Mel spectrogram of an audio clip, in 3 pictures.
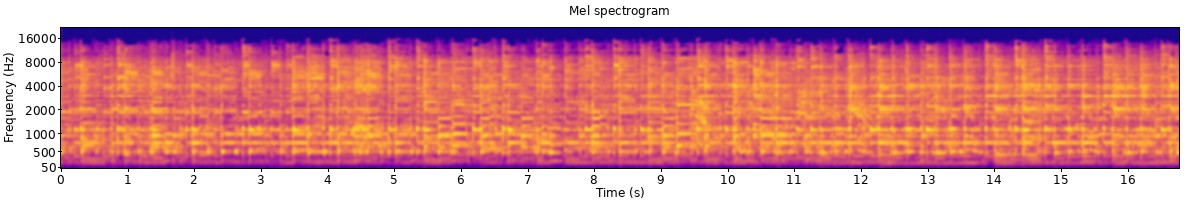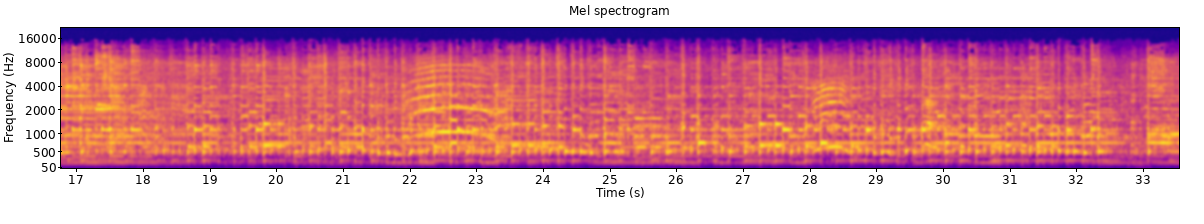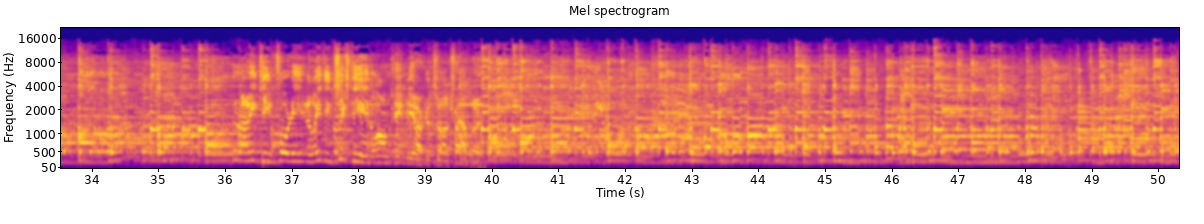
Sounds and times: Banjo: 0.0s - 50.3s
Country: 0.0s - 50.3s.

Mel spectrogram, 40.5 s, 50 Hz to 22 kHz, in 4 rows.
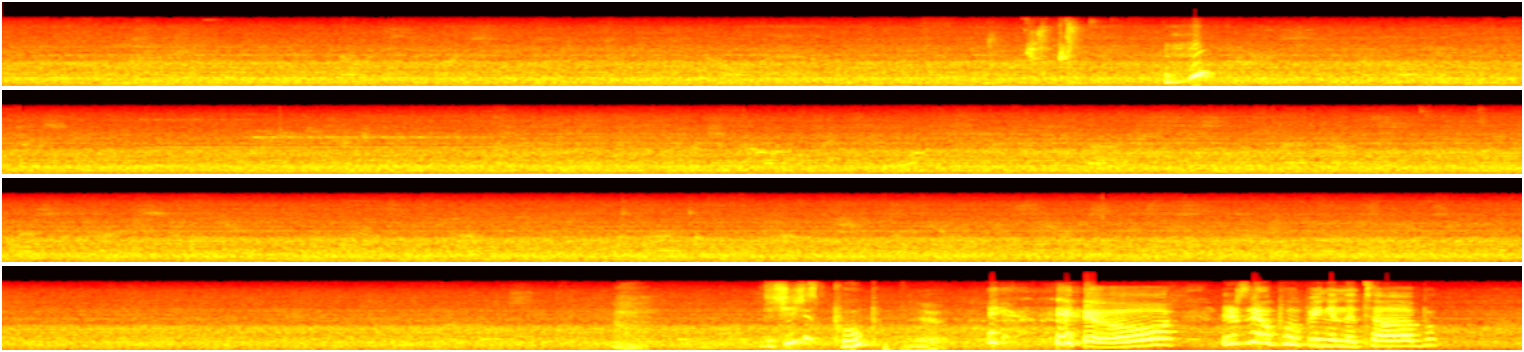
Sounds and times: Speech: 0.8s - 5.6s, 8.2s - 10.8s, 14.1s - 30.1s, 37.5s - 40.0s.

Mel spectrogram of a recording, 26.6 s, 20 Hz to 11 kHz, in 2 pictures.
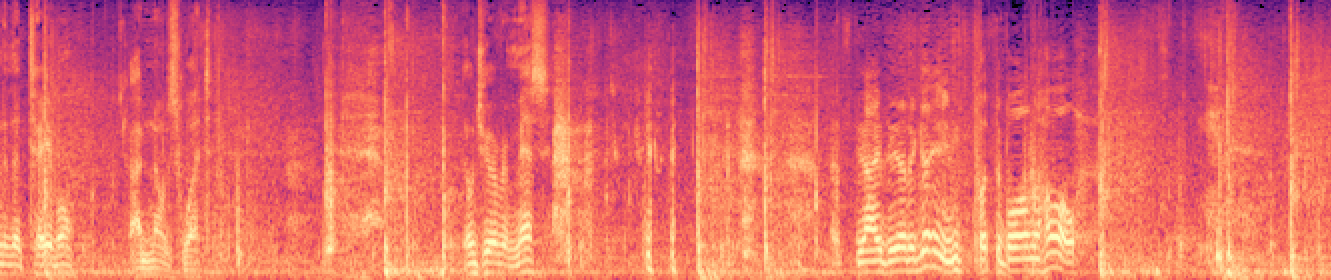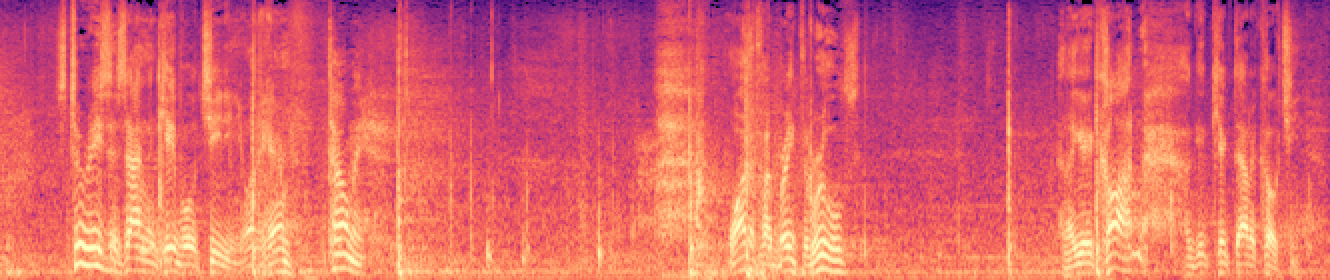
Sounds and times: Inside, large room or hall: 0.0s - 26.6s
Basketball bounce: 3.8s - 4.6s, 12.2s - 13.3s.

